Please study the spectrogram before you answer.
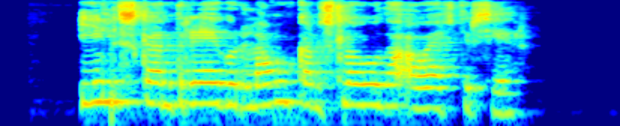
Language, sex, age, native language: Icelandic, female, 40-49, Icelandic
